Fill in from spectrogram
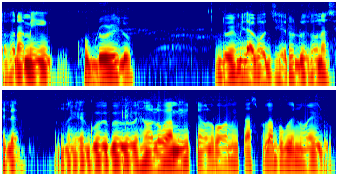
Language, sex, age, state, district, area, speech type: Assamese, male, 18-30, Assam, Charaideo, rural, spontaneous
